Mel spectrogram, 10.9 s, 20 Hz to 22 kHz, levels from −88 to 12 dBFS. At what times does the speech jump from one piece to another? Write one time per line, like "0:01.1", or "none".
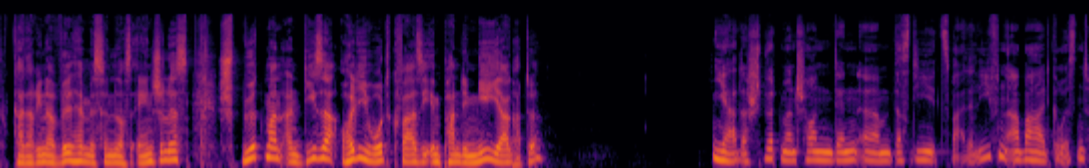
0:03.4
0:05.1
0:09.1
